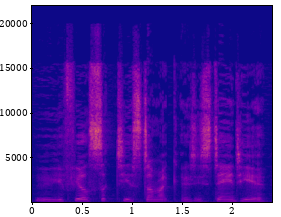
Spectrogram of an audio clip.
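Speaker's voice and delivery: ordinary talk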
